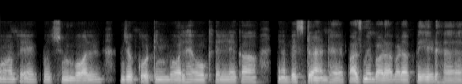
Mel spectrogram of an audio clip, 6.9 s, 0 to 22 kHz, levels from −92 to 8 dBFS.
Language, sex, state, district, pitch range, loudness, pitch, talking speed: Hindi, male, Chhattisgarh, Raipur, 110-120 Hz, -20 LUFS, 115 Hz, 180 wpm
